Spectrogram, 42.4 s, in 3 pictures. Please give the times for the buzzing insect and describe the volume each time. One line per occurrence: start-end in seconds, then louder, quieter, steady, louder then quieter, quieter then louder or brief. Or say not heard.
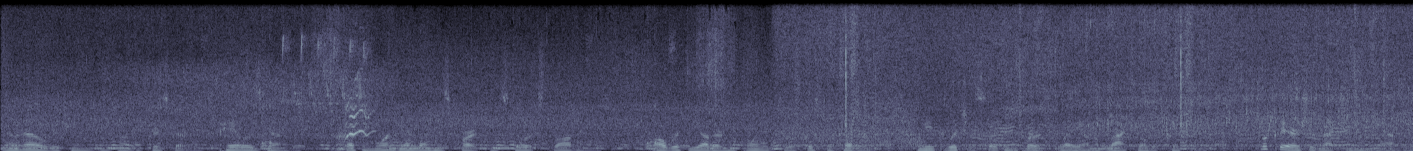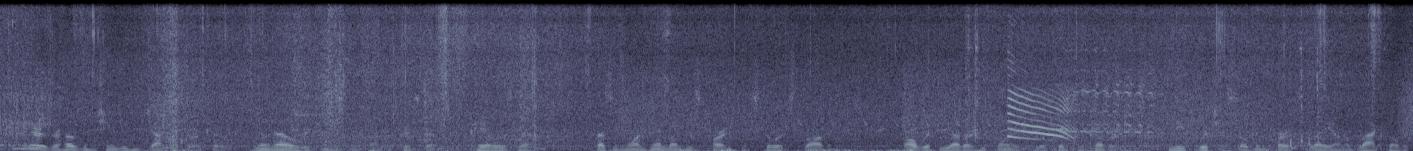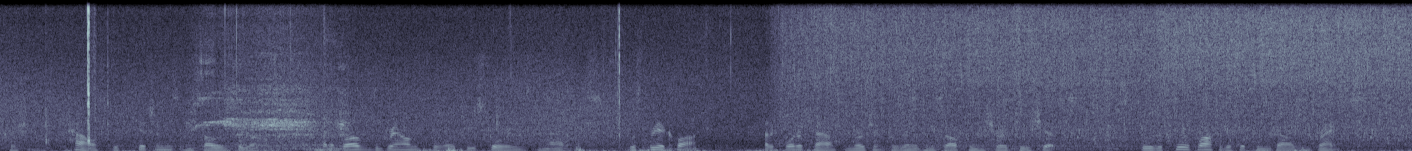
0.0-42.3 quieter.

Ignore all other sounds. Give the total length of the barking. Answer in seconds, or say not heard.
not heard.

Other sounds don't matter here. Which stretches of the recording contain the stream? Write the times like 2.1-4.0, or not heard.
0.0-42.3.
